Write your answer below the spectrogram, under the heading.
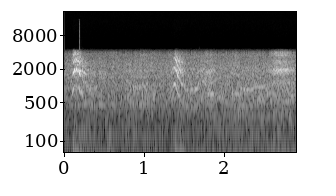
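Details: Playing puppy lets out a short high yip at the start and another about a second later, then a faint drawn-out whine near the end over steady room noise.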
